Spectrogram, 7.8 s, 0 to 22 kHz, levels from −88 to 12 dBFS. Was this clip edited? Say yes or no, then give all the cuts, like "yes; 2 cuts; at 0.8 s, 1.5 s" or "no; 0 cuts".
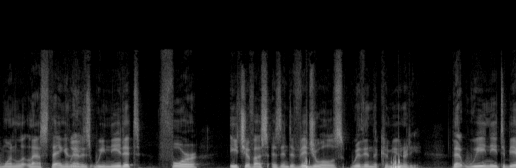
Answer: no; 0 cuts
